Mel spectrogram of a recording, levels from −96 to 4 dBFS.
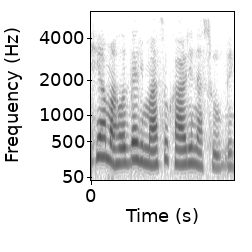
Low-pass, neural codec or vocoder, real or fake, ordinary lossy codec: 5.4 kHz; vocoder, 44.1 kHz, 128 mel bands every 512 samples, BigVGAN v2; fake; AAC, 32 kbps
